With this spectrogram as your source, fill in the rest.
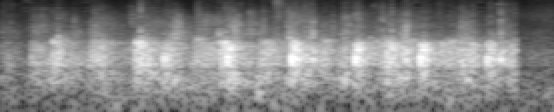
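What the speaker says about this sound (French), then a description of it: "avec vos acclamations, s'il vous plaît." An audience applauding at a public gathering in the DR Congo, a short burst of moderately distant, dense clapping that stops abruptly after a few seconds.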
